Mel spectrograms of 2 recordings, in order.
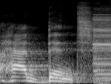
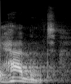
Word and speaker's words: hadn't: Ce n'est pas hadn't. Ne prononcez pas le D. Ce n'est pas hadn't. C'est hadn't.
